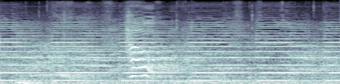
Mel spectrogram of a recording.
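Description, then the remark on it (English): A steady electronic alarm tone, used as a joking false-facts alarm, blares continuously for several seconds, with a brief warbling sweep partway through, loud, like a buzzing siren sound effect. “I'm sorry, that's my false facts alarm.”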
